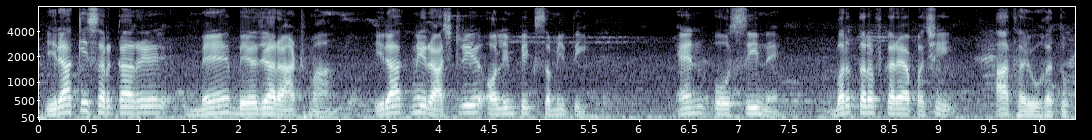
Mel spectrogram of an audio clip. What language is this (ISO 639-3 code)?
guj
